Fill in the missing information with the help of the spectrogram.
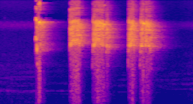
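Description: Black francolin giving a harsh, grating phrase of five rasping notes: one short note, then two rough pairs, over about two seconds. Background is otherwise quiet.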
